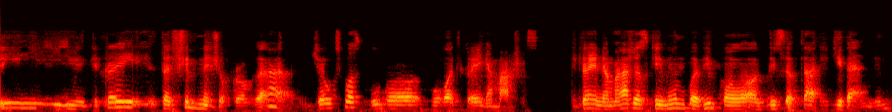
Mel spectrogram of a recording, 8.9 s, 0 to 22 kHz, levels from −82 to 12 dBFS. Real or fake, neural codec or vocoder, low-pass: fake; codec, 16 kHz in and 24 kHz out, 0.6 kbps, FireRedTTS-2 codec; 7.2 kHz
